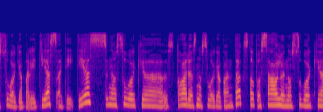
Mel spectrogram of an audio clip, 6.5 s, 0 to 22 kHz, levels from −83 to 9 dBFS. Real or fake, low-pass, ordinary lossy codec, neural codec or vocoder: real; 7.2 kHz; AAC, 64 kbps; none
